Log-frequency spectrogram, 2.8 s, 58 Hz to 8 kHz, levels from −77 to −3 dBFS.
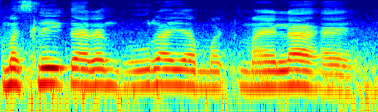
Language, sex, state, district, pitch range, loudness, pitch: Hindi, female, Uttar Pradesh, Lucknow, 175-195 Hz, -15 LUFS, 185 Hz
